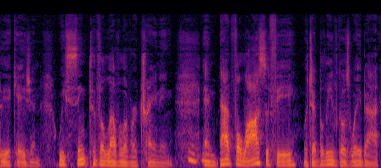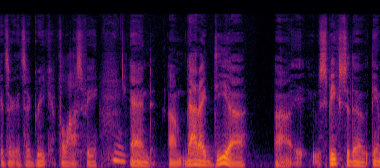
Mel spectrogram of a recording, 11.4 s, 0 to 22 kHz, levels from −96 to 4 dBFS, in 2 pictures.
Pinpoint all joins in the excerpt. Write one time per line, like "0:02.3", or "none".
0:03.3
